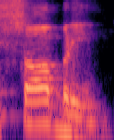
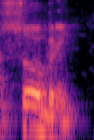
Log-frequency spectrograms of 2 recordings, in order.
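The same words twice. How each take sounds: First: The first vowel is an open o. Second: The first vowel is a closed o. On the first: It is a form of the verb to be left over. "do verbo sobrar" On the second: It is the preposition meaning about. "Esse O aqui ele é fechado"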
